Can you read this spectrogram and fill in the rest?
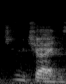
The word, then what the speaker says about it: Zhucheng: Zhucheng. So, yeah, so it's Chinese pronunciation of English characters. So, Z-H-U is kind of Zhu or Jew.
